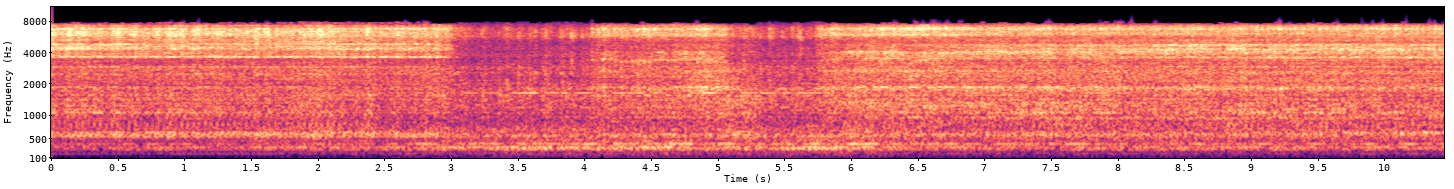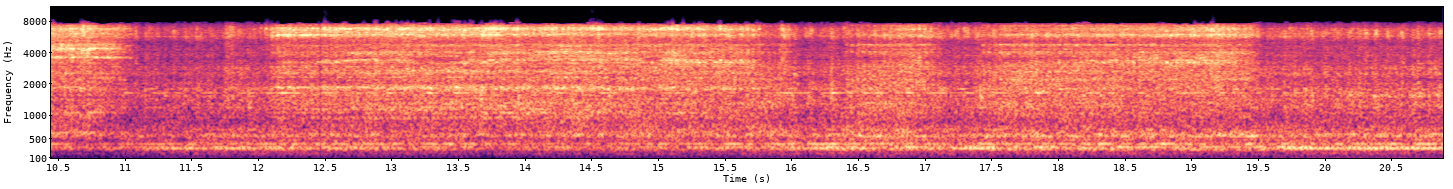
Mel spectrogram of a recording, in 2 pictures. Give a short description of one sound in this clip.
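A chisel scrapes and hisses against spinning wood.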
